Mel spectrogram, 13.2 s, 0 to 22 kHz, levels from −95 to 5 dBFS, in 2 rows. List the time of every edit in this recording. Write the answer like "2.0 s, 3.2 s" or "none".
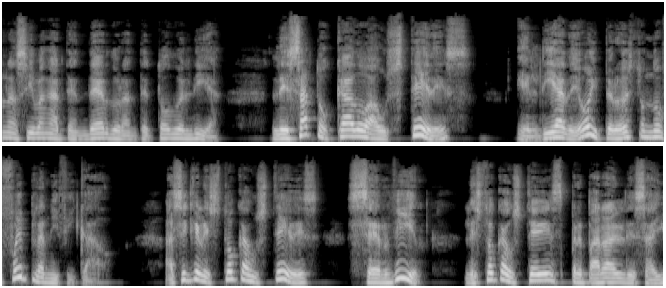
none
